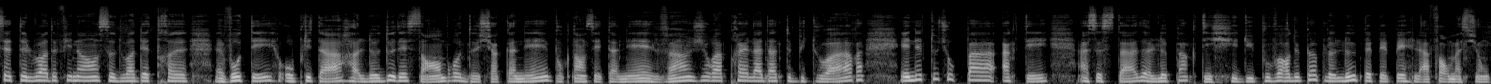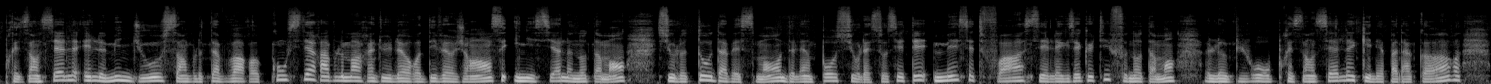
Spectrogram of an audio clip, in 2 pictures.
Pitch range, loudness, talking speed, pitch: 135-175 Hz, -24 LUFS, 155 wpm, 155 Hz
